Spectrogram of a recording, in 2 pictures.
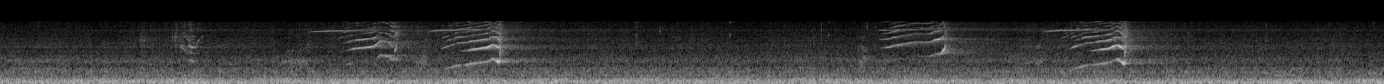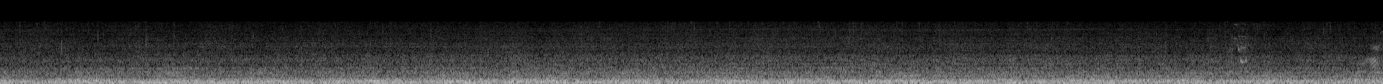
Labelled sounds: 1.6	2.2	killer whale, 0.78 to 8.0 kHz
2.7	6.4	killer whale, 0.44 to 8.0 kHz
8.4	12.3	killer whale, 0.26 to 8.0 kHz
26.0	26.4	killer whale, 0.70 to 8.0 kHz
27.4	27.6	killer whale, 0.38 to 8.0 kHz

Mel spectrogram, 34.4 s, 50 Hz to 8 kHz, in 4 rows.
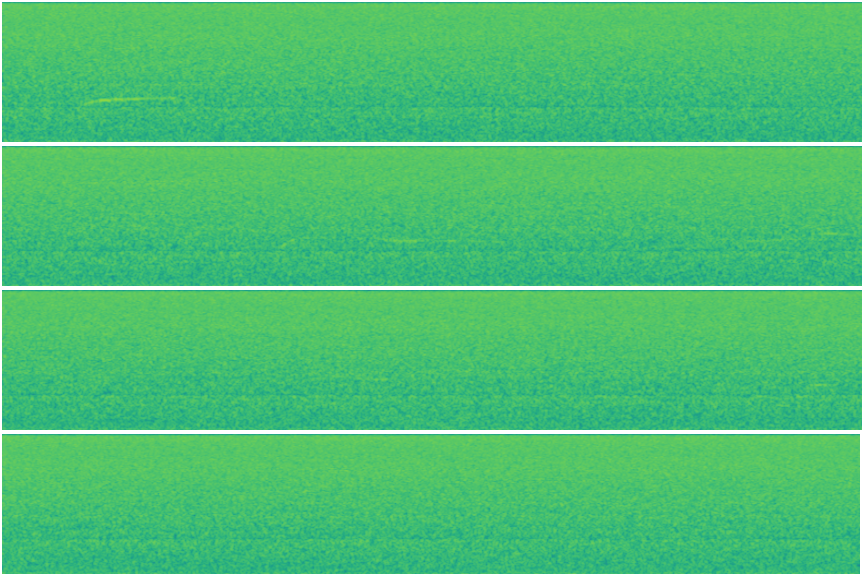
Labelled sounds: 0.8	1.4	humpback whale, 0.83 to 1.1 kHz
12.5	12.8	humpback whale, 0.96 to 1.1 kHz

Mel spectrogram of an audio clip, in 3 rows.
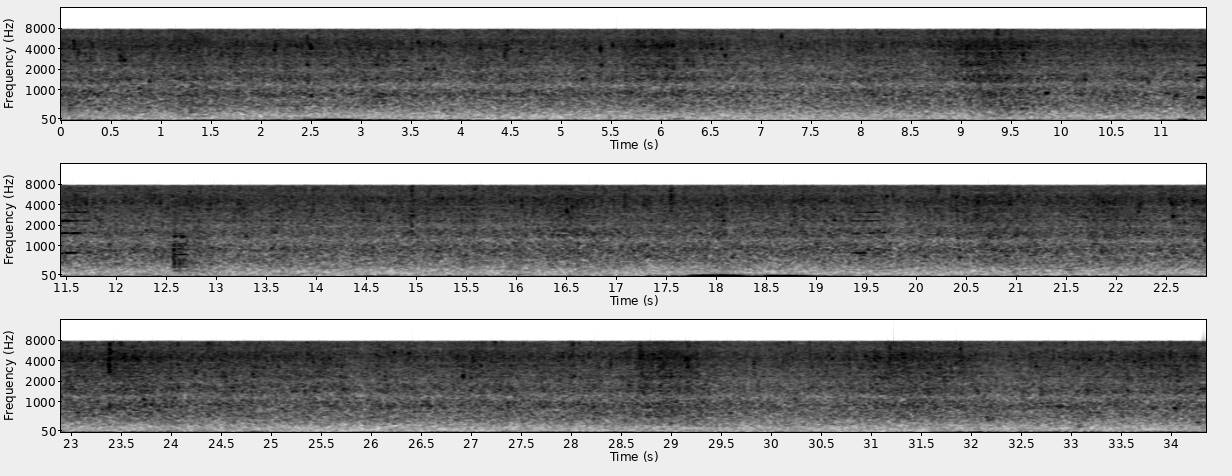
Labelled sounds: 11.4	11.8	killer whale, northern resident, G clan, call N24ii, 1.5 to 3.2 kHz

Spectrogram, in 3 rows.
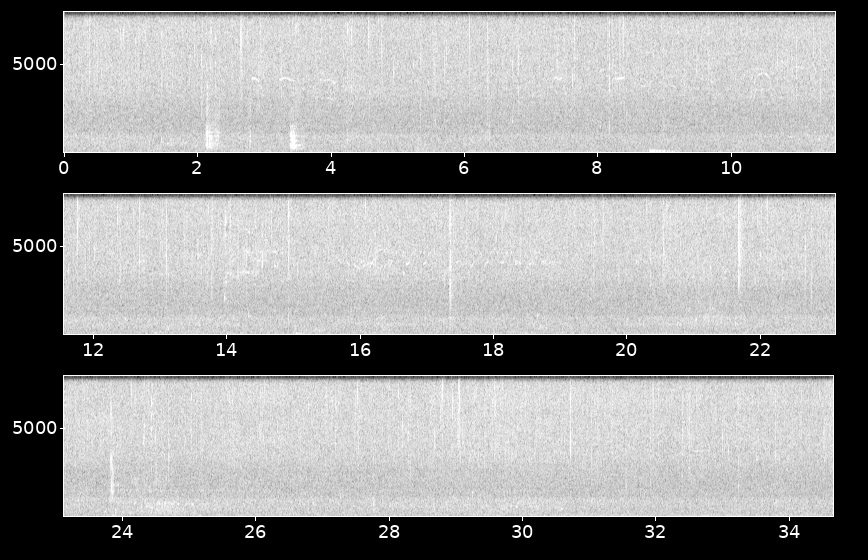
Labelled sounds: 3.2	3.5	Pacific white-sided dolphin, 4.0 to 4.3 kHz

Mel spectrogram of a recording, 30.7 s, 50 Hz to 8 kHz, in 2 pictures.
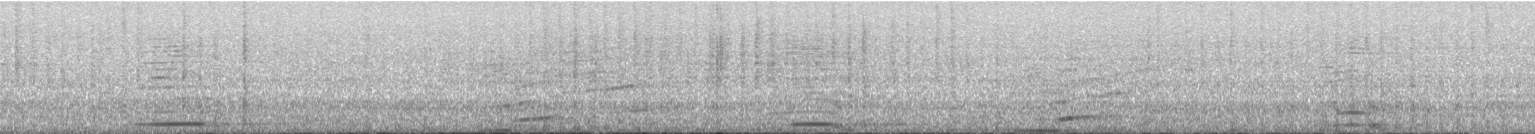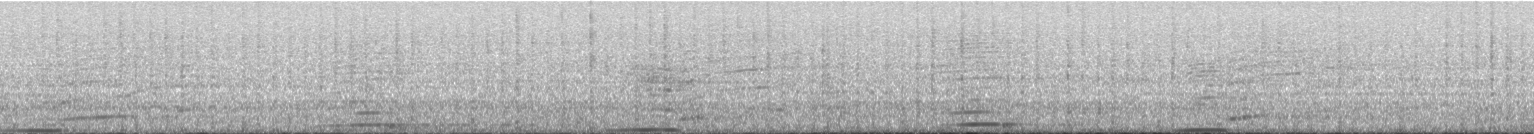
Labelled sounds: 6.0	6.4	humpback whale, 0.96 to 1.2 kHz
22.6	23.0	humpback whale, 1.5 to 1.7 kHz
28.1	28.4	humpback whale, 1.4 to 1.6 kHz

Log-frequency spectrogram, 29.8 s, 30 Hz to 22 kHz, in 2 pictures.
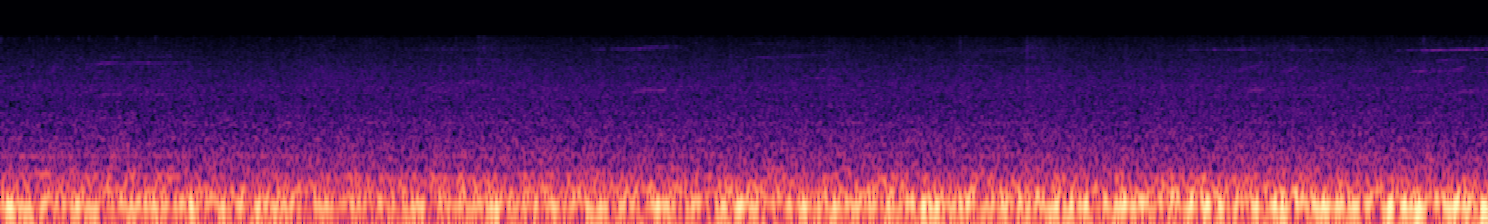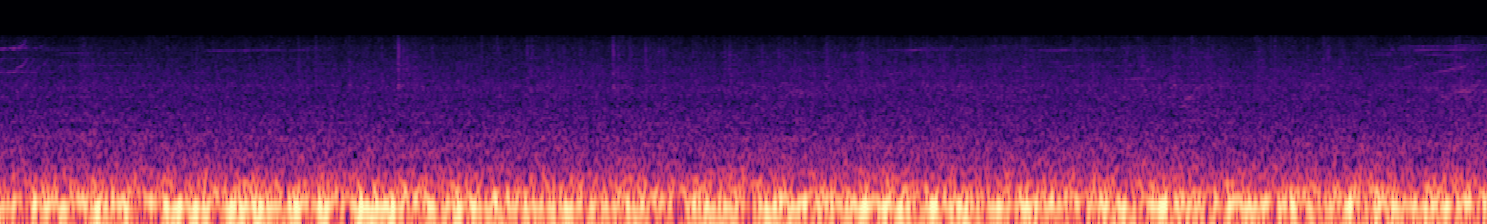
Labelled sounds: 0.9	1.6	killer whale, southern resident, 2.7 to 4.2 kHz
16.9	17.4	killer whale, southern resident, 4.0 to 5.7 kHz
28.7	29.7	killer whale, southern resident, 1.4 to 6.4 kHz

